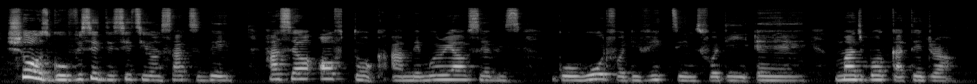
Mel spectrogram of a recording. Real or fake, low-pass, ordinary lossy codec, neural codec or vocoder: real; 14.4 kHz; none; none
